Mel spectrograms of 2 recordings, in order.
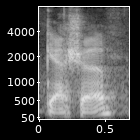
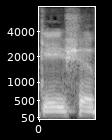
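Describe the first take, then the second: First: The first vowel sounds like the vowel in 'get'. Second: The first vowel sounds like the vowel in 'gay'. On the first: The speaker calls it right. "Gesha is correctly pronounced" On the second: The speaker calls it wrong. "a lot of folks call it geisha, but that is because it is incorrectly associated with the um, Japanese term geisha"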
